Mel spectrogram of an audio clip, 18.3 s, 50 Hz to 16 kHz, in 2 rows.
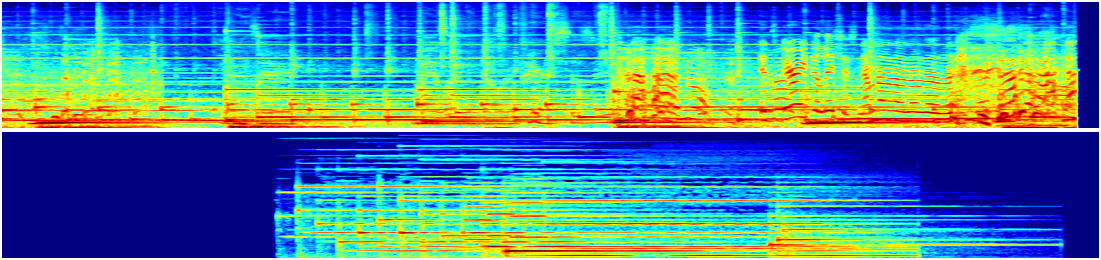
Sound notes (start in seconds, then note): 7.9 laughs; 14.0 theme music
